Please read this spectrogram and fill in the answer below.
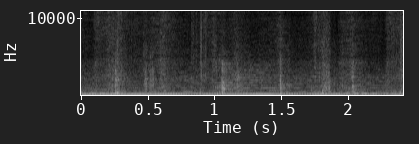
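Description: Film background score: a held low drone with sparse, evenly spaced percussive hits, about two or three a second.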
